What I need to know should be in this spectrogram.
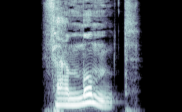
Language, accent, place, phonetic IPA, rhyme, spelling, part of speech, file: German, Germany, Berlin, [fɛɐ̯ˈmʊmt], -ʊmt, vermummt, adjective / verb, De-vermummt.ogg
- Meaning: 1. past participle of vermummen 2. inflection of vermummen: second-person plural present 3. inflection of vermummen: third-person singular present 4. inflection of vermummen: plural imperative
